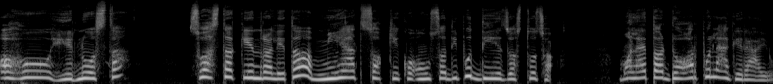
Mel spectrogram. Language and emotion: Nepali, fearful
